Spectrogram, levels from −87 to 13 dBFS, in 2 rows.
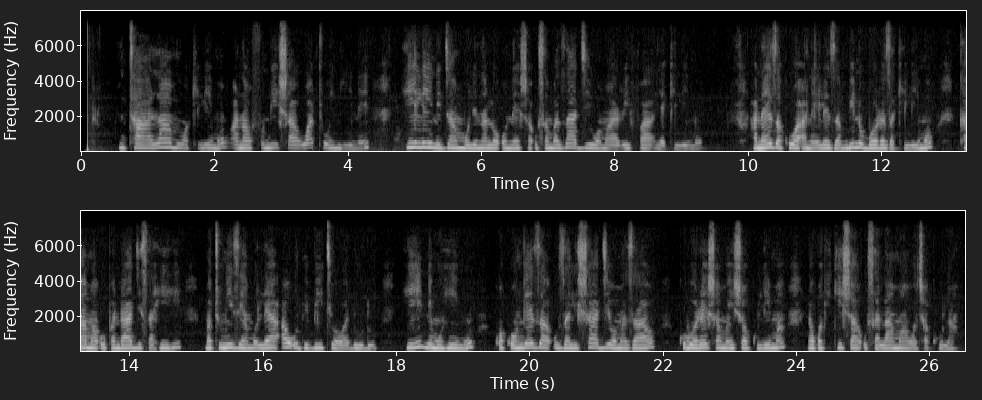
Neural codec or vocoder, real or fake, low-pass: none; real; 7.2 kHz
